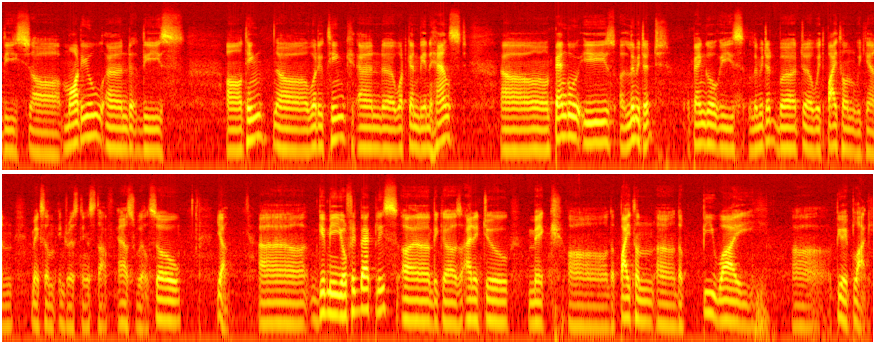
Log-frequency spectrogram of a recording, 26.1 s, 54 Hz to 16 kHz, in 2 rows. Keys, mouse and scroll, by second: 2.8 click, 4.6 click, 10.7 click, 15.3 click, 19.3-23.4 drag.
